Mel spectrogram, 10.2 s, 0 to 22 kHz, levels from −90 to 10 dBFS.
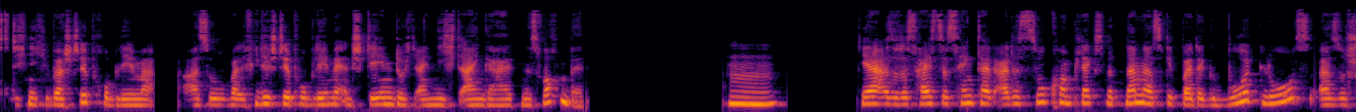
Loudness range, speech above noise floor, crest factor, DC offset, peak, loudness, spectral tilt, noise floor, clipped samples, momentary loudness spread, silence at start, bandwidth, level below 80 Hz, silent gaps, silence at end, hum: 3 LU; over 67 dB; 18 dB; under 0.1%; -6 dBFS; -24 LUFS; -5 dB/octave; under -90 dBFS; under 0.1%; 7 LU; 0.05 s; 16 kHz; -70 dBFS; 1.16-1.33 s, 4.42-5.41 s, 5.90-6.42 s; 0 s; none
